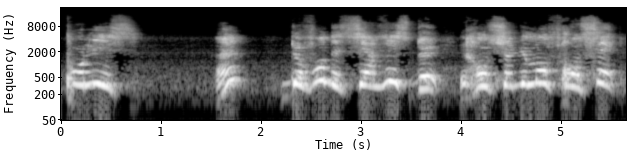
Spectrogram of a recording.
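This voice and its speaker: Her pitch is extremely high and her delivery slow, with a little hiss or hum on the recording. A Congolese woman who works as a political commentator, she drives home her arguments in a passionate monologue. Again and again she adds an emphatic, rhetorical "hein?".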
